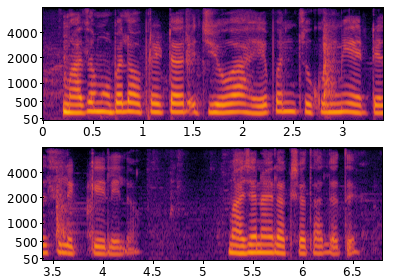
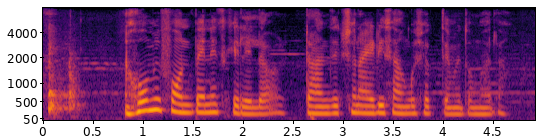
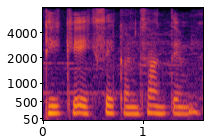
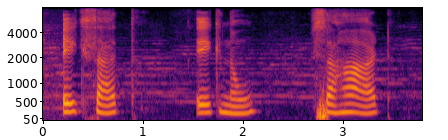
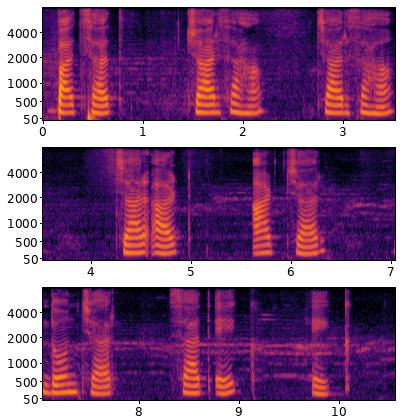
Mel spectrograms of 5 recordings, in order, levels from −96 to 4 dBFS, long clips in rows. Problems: none marked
